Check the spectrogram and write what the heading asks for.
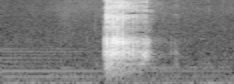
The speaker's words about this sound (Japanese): すいませんくしゃみでした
